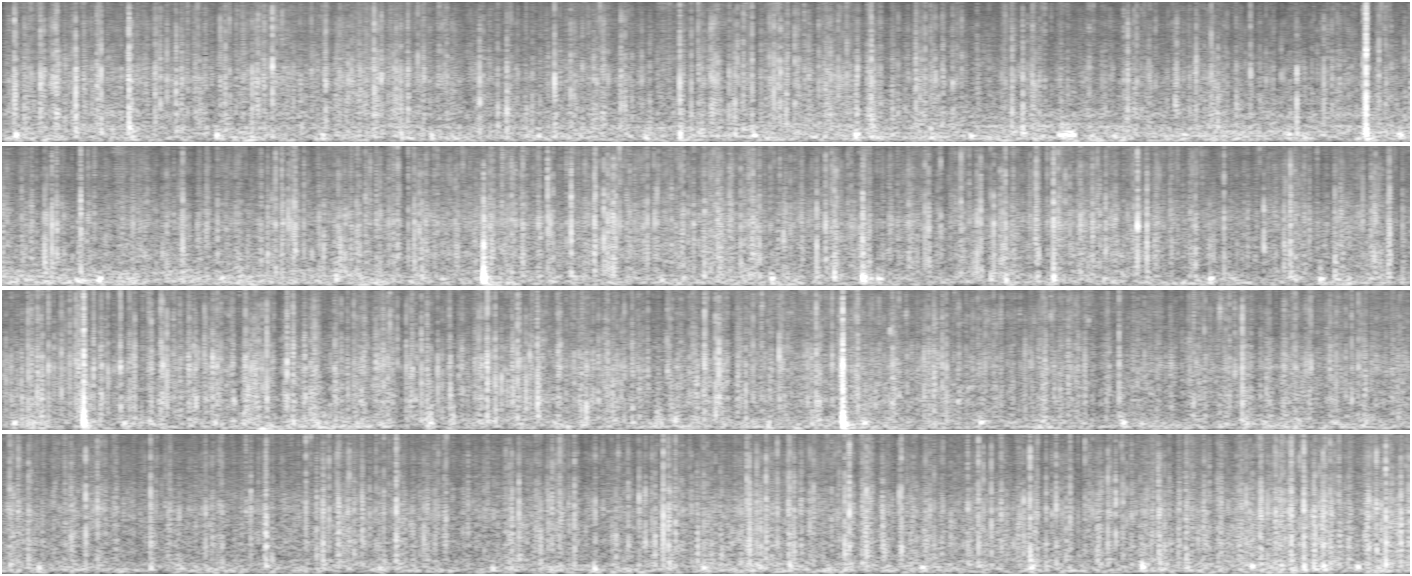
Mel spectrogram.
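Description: Steady rain falling: an even hiss with scattered sharp ticks of drops landing.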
